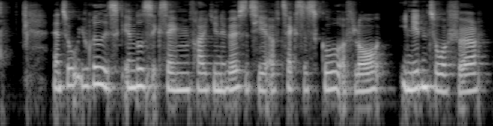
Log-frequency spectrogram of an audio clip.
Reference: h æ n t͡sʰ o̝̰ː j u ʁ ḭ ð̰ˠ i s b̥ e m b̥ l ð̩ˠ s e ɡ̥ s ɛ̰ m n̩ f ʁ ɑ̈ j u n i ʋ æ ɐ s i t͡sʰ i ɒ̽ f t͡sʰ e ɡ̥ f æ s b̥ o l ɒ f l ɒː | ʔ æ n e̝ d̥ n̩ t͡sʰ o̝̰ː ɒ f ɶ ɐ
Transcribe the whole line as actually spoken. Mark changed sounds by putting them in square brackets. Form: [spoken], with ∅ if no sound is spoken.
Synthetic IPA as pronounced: h æ n t͡sʰ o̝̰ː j u ʁ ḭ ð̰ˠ i s [ɡ̥] e m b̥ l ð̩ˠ s e ɡ̥ s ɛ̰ m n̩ f ʁ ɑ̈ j u n i ʋ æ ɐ s i t͡sʰ i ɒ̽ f t͡sʰ e ɡ̥ [s] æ s [ɡ̥] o l ɒ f l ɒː | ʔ [i] n e̝ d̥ n̩ t͡sʰ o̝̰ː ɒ f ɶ ɐ

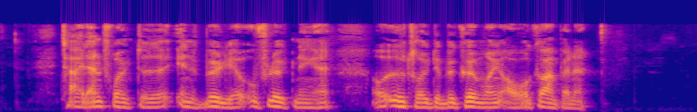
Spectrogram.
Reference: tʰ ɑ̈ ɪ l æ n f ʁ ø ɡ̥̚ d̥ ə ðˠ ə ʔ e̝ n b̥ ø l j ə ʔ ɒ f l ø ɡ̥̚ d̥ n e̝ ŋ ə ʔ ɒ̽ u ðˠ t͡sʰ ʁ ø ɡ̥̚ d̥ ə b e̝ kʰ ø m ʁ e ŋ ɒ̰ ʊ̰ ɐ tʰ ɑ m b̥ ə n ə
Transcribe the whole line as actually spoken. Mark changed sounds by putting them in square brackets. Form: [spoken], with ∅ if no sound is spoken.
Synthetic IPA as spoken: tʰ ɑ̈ ɪ l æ n f ʁ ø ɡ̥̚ d̥ ə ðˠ ə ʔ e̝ n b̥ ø l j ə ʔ [u] f l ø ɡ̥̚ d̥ n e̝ ŋ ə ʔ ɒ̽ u ðˠ t͡sʰ ʁ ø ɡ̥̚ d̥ ə b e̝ kʰ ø m ʁ e ŋ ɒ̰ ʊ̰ ɐ [kʰ] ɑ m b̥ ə n ə

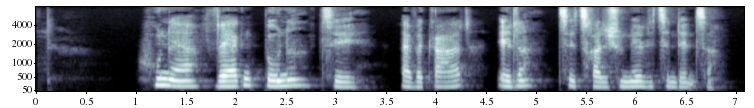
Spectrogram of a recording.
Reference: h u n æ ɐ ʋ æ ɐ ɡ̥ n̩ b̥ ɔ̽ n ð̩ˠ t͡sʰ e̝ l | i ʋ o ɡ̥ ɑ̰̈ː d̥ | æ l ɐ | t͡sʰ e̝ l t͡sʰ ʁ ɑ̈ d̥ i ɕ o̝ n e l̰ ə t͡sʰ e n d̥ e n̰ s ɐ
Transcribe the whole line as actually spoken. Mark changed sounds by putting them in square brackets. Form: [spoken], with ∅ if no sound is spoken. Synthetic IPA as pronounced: h u n æ ɐ ʋ æ ɐ ɡ̥ n̩ b̥ ɔ̽ n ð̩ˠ t͡sʰ e̝ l | [æ] ʋ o ɡ̥ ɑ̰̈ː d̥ | [e] l ɐ | t͡sʰ e̝ l t͡sʰ ʁ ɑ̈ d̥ i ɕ o̝ n e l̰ ə t͡sʰ e n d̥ e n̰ s ɐ

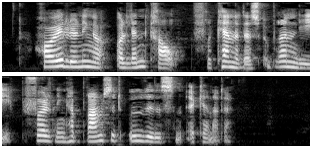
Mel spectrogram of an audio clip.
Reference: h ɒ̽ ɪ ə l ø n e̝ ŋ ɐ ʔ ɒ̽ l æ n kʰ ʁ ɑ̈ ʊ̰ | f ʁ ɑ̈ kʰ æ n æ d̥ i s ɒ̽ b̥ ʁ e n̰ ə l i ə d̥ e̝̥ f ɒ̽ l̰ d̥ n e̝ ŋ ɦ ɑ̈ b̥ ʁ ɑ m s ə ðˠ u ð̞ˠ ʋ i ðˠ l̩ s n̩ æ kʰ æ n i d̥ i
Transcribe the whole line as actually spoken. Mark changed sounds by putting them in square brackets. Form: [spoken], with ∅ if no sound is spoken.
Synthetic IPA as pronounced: h ɒ̽ ɪ ə l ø n e̝ ŋ ɐ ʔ ɒ̽ l æ n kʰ ʁ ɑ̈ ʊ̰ | f ʁ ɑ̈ kʰ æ n æ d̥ [æ] s ɒ̽ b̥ ʁ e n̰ ə l i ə [b̥] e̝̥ f ɒ̽ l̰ [ɡ̥] n e̝ ŋ ɦ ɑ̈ b̥ ʁ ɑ m s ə ðˠ u ð̞ˠ ʋ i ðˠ l̩ s n̩ æ kʰ æ n [æ] d̥ [æ]

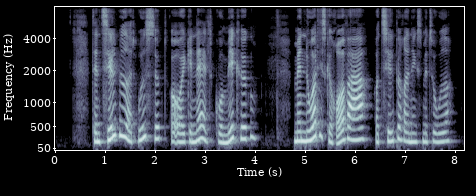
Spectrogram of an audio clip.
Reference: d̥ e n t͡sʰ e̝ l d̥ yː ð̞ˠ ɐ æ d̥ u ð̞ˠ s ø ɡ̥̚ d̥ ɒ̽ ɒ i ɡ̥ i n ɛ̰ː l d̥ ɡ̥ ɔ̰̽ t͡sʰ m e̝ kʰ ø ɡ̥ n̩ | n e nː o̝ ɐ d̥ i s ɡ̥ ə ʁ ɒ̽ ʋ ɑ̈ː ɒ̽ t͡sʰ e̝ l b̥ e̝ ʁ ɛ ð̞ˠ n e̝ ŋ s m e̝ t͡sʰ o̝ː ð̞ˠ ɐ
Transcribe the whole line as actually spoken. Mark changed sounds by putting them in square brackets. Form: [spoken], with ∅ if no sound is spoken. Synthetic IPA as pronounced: d̥ e n t͡sʰ e̝ l [b̥] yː ð̞ˠ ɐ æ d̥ u ð̞ˠ s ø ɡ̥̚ d̥ ɒ̽ ɒ i ɡ̥ i n ɛ̰ː l d̥ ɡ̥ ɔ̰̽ [∅] m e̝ kʰ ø ɡ̥ n̩ | [m] e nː o̝ ɐ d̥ i s ɡ̥ ə ʁ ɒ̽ ʋ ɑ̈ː ɒ̽ t͡sʰ e̝ l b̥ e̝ ʁ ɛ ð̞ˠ n e̝ ŋ s m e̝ t͡sʰ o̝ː ð̞ˠ ɐ

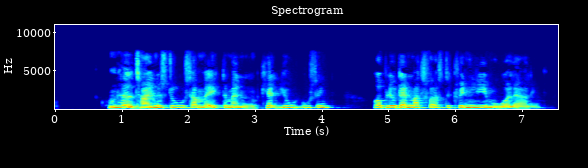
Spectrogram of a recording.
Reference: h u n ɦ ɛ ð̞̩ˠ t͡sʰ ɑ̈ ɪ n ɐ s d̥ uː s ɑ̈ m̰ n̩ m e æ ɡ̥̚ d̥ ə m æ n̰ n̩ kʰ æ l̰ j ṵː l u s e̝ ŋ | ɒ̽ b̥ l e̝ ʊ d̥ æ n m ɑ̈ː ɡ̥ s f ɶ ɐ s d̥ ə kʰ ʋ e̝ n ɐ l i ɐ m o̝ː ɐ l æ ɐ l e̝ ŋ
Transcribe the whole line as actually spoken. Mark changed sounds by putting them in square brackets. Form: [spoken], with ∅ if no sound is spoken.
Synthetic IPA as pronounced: h u n ɦ [æ] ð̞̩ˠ t͡sʰ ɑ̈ ɪ n [ə] s d̥ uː s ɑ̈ m̰ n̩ m e [e] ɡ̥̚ d̥ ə m æ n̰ n̩ kʰ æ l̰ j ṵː l u s e̝ ŋ | ɒ̽ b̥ l e̝ ʊ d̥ æ n m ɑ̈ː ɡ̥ s f ɶ ɐ s d̥ ə kʰ ʋ e̝ n [ə] l i [ə] m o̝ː ɐ l æ ɐ l e̝ ŋ

